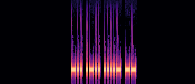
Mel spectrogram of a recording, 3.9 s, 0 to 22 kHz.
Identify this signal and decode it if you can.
Morse code, heard as a keyed tone, about 39 wpm, 700 Hz. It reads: DL4M
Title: DXCC-100 Call Signs - 4 Characters - Repeated 2x - 40wpm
